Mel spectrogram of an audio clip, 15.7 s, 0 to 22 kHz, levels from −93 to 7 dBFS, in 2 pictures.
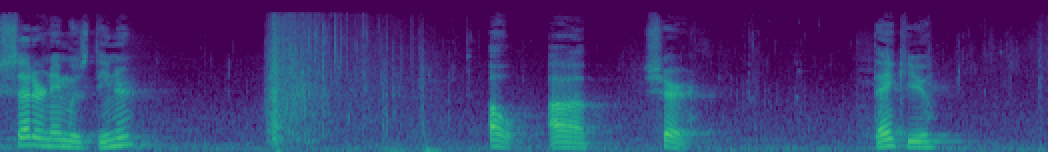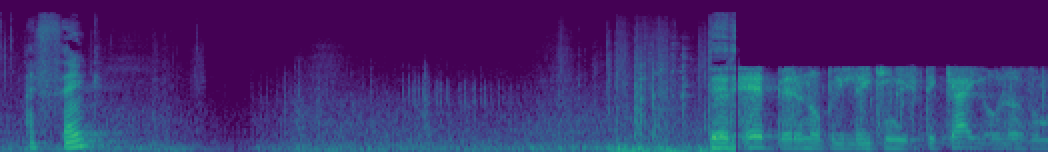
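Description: At 13.37 s, after a gap of about 20 ms, the sound turns dull and boxy, with nothing above 3.4 kHz, drops a few decibels and gains a faint new noise floor until the end. It is likely an input switched to a poorer device. A plain low-pass filter wouldn't change the noise and level.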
